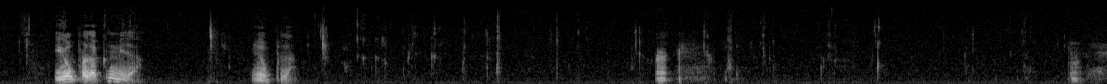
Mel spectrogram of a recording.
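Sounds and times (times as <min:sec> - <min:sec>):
chewing with wet clicks: 0:00.1 - 0:00.4, 0:02.0 - 0:10.7
biting into pastry: 0:03.0 - 0:08.9.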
